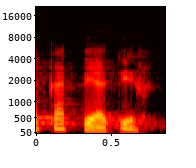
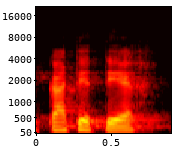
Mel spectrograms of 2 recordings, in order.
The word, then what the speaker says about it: cateter: Aqui não é catéter, é cateter. É uma palavra oxítona, né? Os médicos adoram pronunciar equivocadamente. É cateter, ureter, maceter, mister, cister. É tudo oxítona.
